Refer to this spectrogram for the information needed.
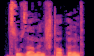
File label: "zusammenstoppelnd", German; adjectives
